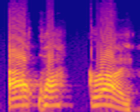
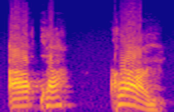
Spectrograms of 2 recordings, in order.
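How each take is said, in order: The two takes are said the same way.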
